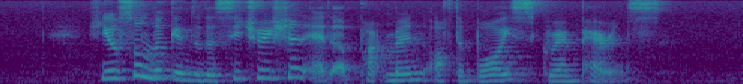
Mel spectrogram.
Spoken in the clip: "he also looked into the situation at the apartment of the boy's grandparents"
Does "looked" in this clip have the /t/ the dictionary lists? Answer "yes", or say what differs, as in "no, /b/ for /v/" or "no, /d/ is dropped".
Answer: no, /t/ is dropped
